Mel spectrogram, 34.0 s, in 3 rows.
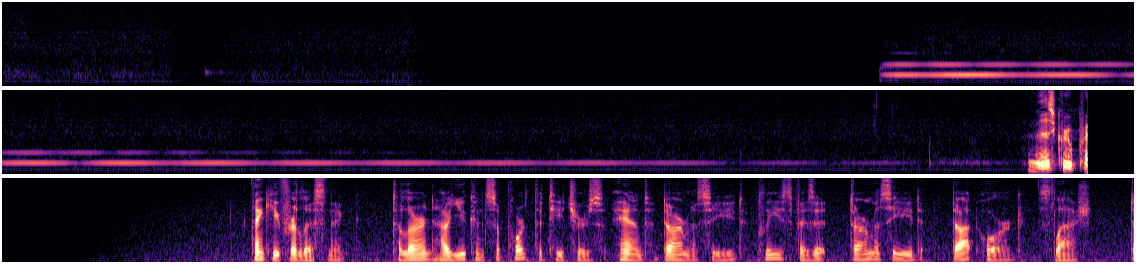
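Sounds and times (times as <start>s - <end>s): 
meditation bell rung: 8.8s - 19.5s
speech: 21.6s - 22.2s, 25.2s - 33.9s.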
